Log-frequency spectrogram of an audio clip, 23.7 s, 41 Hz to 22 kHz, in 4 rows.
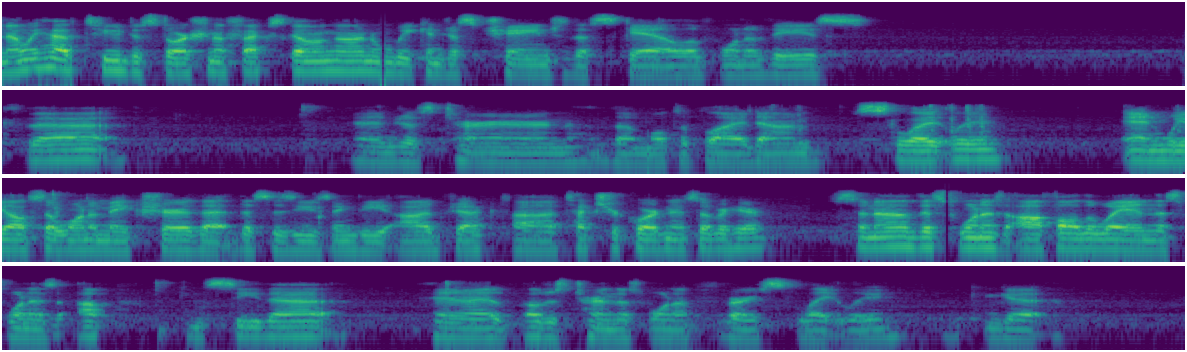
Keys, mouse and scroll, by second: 0.3 middle click, 3.7 click, 6.2 middle click, 6.9-7.2 scroll up 2, 7.8 shift+click, 10.1 click, 11.4 shift+right click, 12.4 alt+right click, 15.2 middle click, 15.8 middle click, 15.8 scroll down 3, 16.8 middle click, 18.6 shift+click, 19.6 middle click, 20.4 shift+click.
